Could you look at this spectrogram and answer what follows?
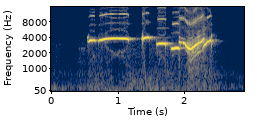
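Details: Oriental magpie-robin from Sumatra, singing in challenge to an opponent. A long pure whistle leads into two shorter lower notes and a loud, wavering, warbled flourish that fades out.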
